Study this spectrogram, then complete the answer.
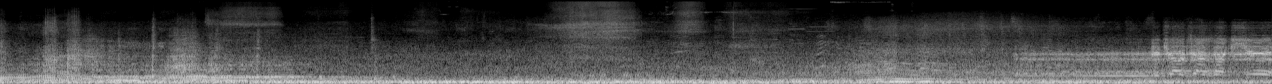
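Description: A pickup truck engine revs loudly and continuously in the background, with a deep rumble that rises and falls under overlapping voices and outdoor crowd noise.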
